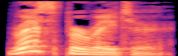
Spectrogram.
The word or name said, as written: respirator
